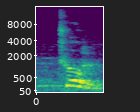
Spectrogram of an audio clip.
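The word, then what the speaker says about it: thumb: ধরো আমরা কি বললাম, এম বি যদি পাশাপাশি থাকে এবং এই বি এর পর যদি কোনো ভাওয়েল না থাকে, তাহলে কি এই বি এর উচ্চারণ হবে না।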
